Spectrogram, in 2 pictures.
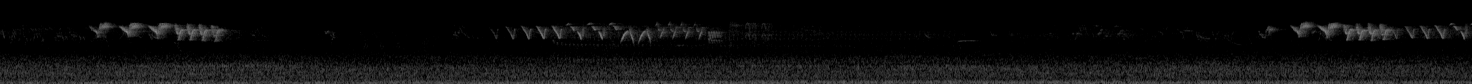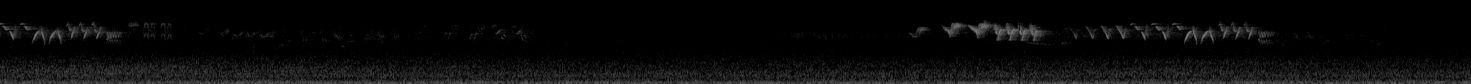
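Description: A small songbird sings a quick trill of high, rapidly repeated notes four times, some songs in two parts, over a faint steady background hiss.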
